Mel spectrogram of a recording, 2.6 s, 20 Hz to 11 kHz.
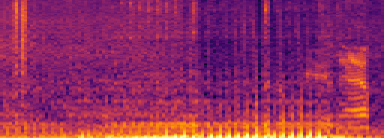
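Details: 2002 Ford Focus 1.4 petrol with P0304 and P0420 codes, revved: uneven, stumbling, choppy note with blue-white, bad-smelling exhaust smoke. Misfire on cylinder 4.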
